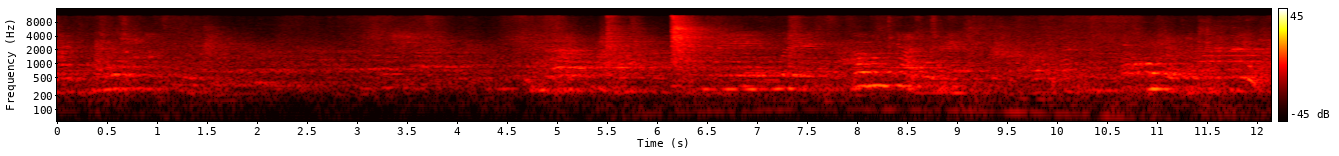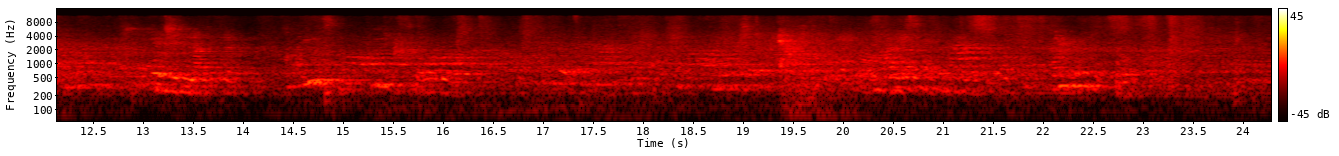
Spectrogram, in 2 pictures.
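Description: Young children talk softly to each other in an echoing hallway.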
